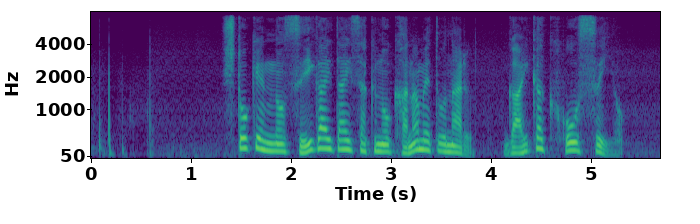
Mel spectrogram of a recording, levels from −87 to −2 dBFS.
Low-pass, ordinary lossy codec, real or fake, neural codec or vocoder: 7.2 kHz; none; fake; codec, 16 kHz, 0.9 kbps, LongCat-Audio-Codec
